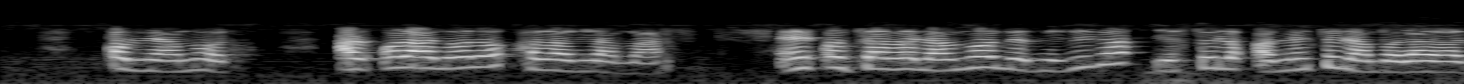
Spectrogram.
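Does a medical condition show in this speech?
Yes: Moebius syndrome; congenital facial paralysis, diagnosed at 25, small tongue, no smile or crying expression, poor balance; difficulty pronouncing labial sounds b, swallowing difficulty with choking risk.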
